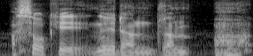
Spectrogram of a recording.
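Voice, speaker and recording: A man playing a tabletop game, chatting casually and haltingly as he works out his moves. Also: mid-range voice, animated, darkish tone.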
